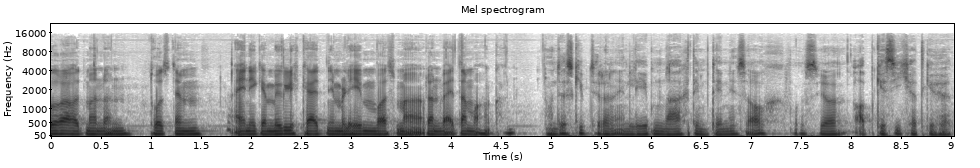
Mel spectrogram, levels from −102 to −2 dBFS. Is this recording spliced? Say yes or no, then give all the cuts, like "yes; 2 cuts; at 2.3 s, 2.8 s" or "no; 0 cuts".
no; 0 cuts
